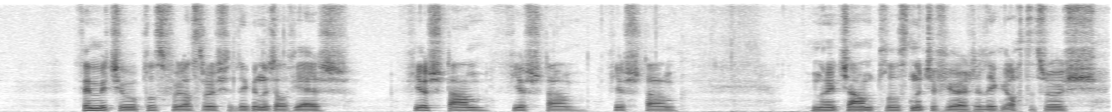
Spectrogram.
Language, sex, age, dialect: Faroese, male, 15-35, Norðurstreymoy/Eysturoy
